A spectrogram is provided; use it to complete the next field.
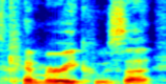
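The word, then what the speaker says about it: Kemurikusa: It's Kemerikusa, and it's Yayorozu, which you should know because it's the name of a character of My Hero Academia, Momo.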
